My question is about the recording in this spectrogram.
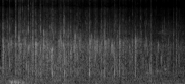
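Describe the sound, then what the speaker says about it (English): Students and guests at a school investiture ceremony on Carmel Day clap in a lively round of applause, strongest at the start and then easing slightly but continuing to the end. "Please give a big round of applause."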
